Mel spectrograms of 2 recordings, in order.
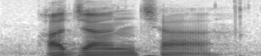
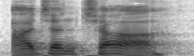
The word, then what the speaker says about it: Ajahn Chah: Ajahn Chah. – Ajahn Chah.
